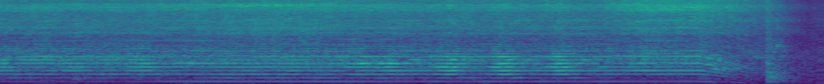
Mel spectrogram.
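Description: Electric vibration therapy machine's motor running with a steady hum, then winding down, its pitch falling, and stopping about five and a half seconds in.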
